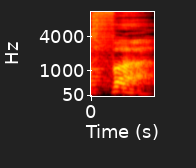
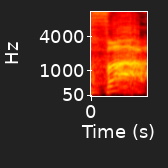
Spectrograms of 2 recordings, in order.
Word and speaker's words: pho: It's called pho. – That's even PODTrump knows. Aren't you embarrassed about that? – Trump is doing it. Yeah. – It's called pho.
